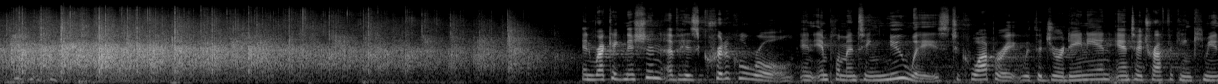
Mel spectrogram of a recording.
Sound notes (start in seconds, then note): 0.0 applause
